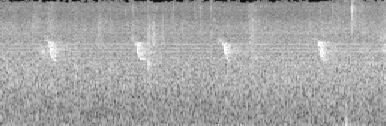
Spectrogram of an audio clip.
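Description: A small bird chirping: one short, high call, falling slightly, about every second, over a steady hiss.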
